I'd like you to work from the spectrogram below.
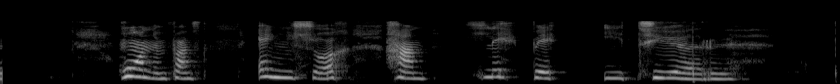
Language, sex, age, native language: Icelandic, male, 11, Icelandic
